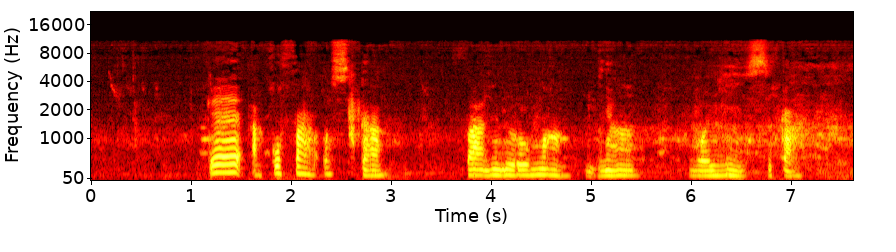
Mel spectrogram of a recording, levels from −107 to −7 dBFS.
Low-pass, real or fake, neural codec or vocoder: 10.8 kHz; fake; vocoder, 44.1 kHz, 128 mel bands, Pupu-Vocoder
